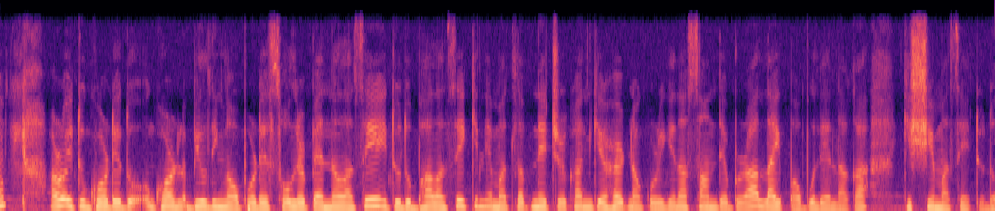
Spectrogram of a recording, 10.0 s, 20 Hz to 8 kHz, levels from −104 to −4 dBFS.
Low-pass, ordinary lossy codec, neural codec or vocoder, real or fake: 7.2 kHz; none; none; real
